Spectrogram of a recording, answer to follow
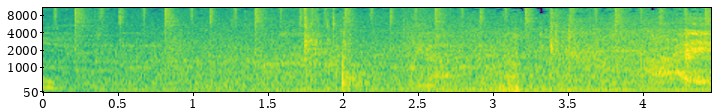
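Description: A single sharp click about two seconds in, as a glass door is passed through, over faint voices and room noise. A low steady hum comes in near the end.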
